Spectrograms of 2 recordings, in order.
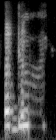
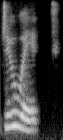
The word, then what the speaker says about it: do it: Duit ya kan? Tapi ini mah bahasa Jawa misalnya duit. Ya kan? Itu bahasa Jawa nggak sih Miss? Duit, iya. Jadi gini, ini bacanya bukan duit, tetapi do it.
